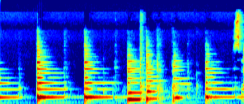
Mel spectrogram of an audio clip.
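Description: Bowed string instrument sounding the note D with the fourth finger on the A string, several separate sustained bow strokes of the same pitch in a steady rhythm, played close and clear with no talking.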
